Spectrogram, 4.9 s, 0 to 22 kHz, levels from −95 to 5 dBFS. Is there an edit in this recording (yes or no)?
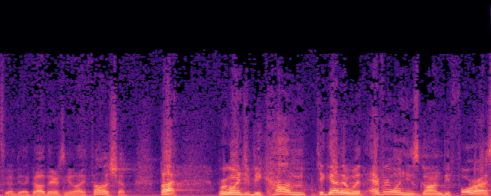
no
